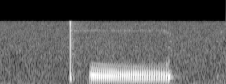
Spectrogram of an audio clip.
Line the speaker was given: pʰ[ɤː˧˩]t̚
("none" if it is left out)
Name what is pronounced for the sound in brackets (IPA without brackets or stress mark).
ɔː˧˩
